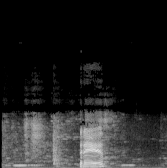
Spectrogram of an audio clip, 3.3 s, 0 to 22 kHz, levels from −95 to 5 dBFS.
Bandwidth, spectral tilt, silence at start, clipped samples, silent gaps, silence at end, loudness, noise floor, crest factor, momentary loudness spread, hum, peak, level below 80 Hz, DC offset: 9.4 kHz; -1.5 dB/octave; 0.05 s; under 0.1%; none; 0.65 s; -15 LUFS; -51 dBFS; 18 dB; 25 LU; none; 0 dBFS; -68 dBFS; under 0.1%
